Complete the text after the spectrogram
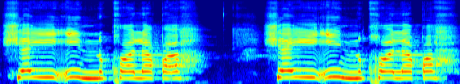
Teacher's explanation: تو تنوین کے بعد بھی اگر خو آئے گا تو ہم اس تنوین کو شو کریں گے، ظاہر کریں گے، کیسے، یہاں پر گننا یا کھینچیں گے نہیں، اس کو نارمل رکھیں گے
